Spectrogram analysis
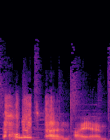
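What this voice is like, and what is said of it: Imitates Yoda's voice. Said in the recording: “Yoda's very cool. I can do that voice”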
